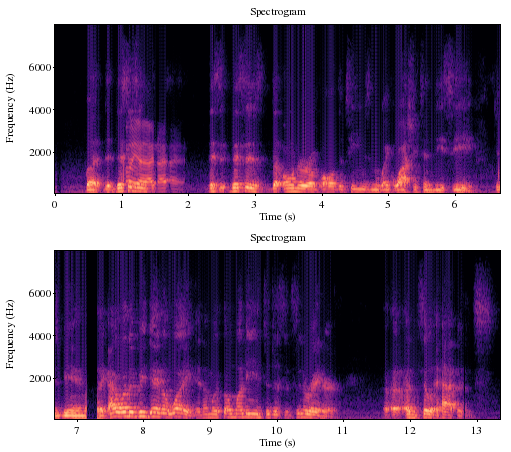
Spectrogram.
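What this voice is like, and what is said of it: Raised voice with odd mixed accent. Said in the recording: “Fantastic accent. ... That's what happens when I raise my voice. ... It sounded like the Fight Nights global guy meets Jerry Seinfeld.”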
